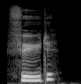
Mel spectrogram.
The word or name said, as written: føde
